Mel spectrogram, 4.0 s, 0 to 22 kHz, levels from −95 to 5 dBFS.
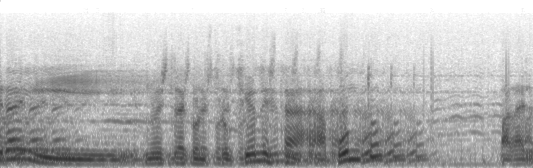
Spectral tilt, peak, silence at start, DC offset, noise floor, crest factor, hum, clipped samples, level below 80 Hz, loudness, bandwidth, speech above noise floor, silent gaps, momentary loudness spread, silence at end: -8.5 dB/octave; -8 dBFS; 0 s; under 0.1%; -43 dBFS; 16 dB; none; under 0.1%; -60 dBFS; -22 LUFS; 7.6 kHz; 22 dB; none; 12 LU; 0 s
